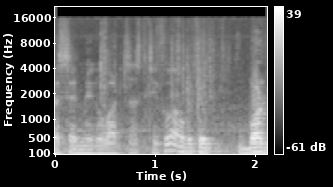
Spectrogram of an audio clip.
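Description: Only speech: a man talking, with brief pauses between phrases.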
